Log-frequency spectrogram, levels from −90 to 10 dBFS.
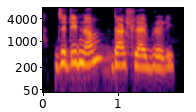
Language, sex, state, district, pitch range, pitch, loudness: Bengali, female, West Bengal, Jhargram, 200-255 Hz, 230 Hz, -15 LUFS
